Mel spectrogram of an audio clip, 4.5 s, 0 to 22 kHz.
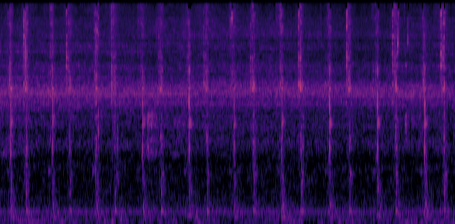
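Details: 2001 Ford F250, just bought: sharp, fairly regular ticks about twice a second over a low engine rumble, felt and heard at the front end. There is a lot of play at the front axle; owner suspects a wheel bearing or spindle, unconfirmed.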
